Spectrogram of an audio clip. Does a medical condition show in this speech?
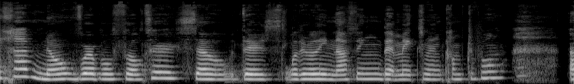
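Yes: cerebral palsy; quadriplegia, all four limbs; eats, chews and swallows normally.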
